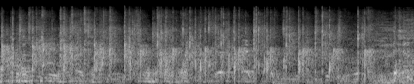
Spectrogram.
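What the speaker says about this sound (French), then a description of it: "On applaudit très très fort." Crowd at a municipal working visit clapping steadily, the applause mixed with voices and crowd noise throughout.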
